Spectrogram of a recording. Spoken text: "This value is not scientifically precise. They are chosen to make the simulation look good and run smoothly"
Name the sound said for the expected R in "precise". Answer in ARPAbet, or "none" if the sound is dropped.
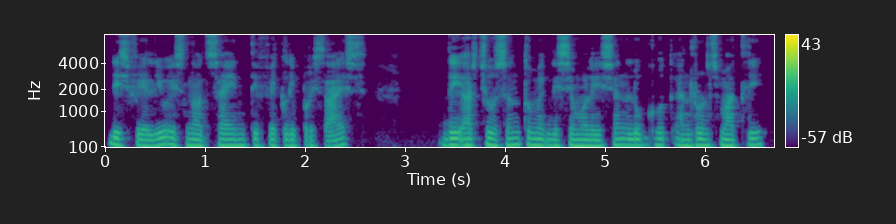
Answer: R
